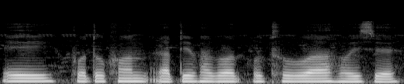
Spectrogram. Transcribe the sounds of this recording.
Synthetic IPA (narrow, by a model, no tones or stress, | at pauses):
ejpʰɔtukʰɔnɹatiɹbʱaɡɔtutʰuaɦojsɛ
